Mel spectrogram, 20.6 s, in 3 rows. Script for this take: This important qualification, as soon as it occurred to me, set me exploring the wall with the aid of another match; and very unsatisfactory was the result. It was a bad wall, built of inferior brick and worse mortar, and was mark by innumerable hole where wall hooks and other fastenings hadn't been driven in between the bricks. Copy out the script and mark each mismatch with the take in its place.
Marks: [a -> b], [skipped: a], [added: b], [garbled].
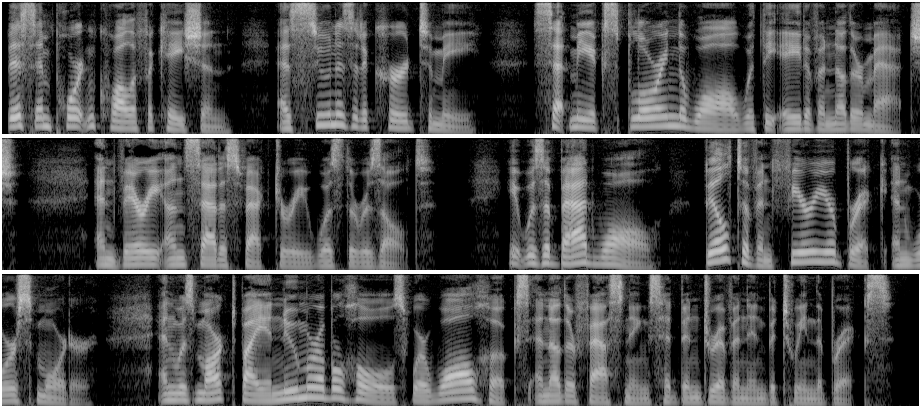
This important qualification, as soon as it occurred to me, set me exploring the wall with the aid of another match; and very unsatisfactory was the result. It was a bad wall, built of inferior brick and worse mortar, and was [mark -> marked] by innumerable [hole -> holes] where wall hooks and other fastenings [hadn't -> had] been driven in between the bricks.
